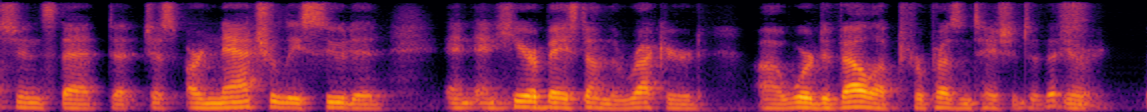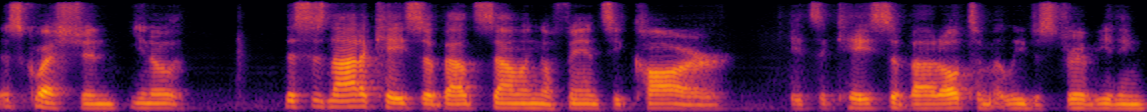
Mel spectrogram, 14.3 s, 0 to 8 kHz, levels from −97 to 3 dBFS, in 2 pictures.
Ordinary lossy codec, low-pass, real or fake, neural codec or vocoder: Opus, 64 kbps; 7.2 kHz; fake; codec, 24 kHz, 0.5 kbps, DualCodec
